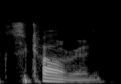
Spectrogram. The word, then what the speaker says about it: Sicarian: Have I pronounced that right? – You have not correct pronounced it right now. It's Sicarian.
